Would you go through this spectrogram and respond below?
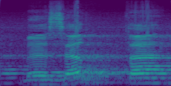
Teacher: karena to sama ta ini satu tempat keluar, maka harus diidghamkan. Namanya idgham mutajanisain.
